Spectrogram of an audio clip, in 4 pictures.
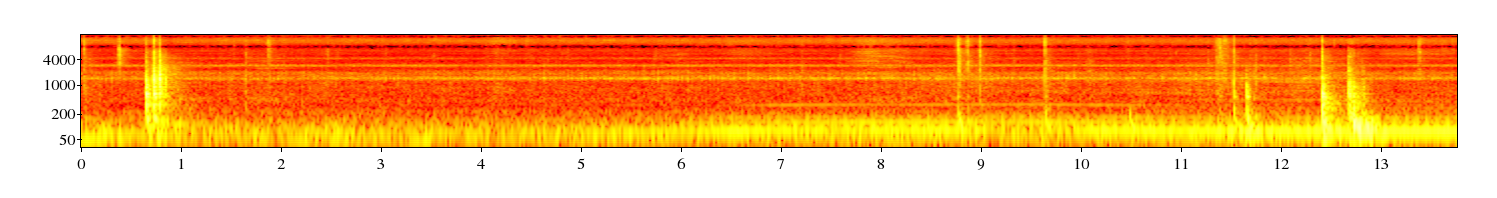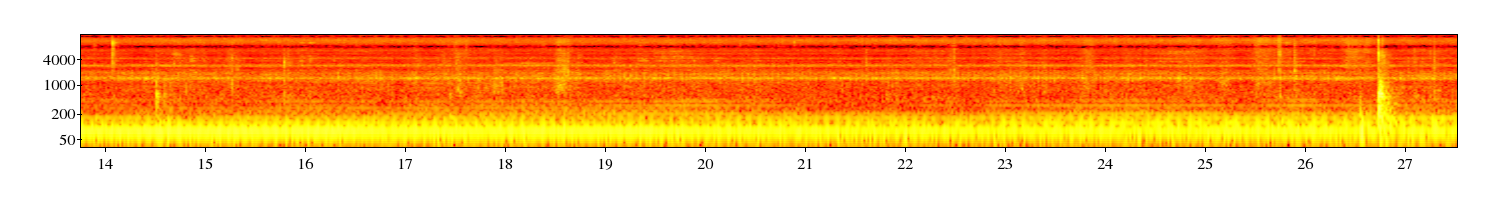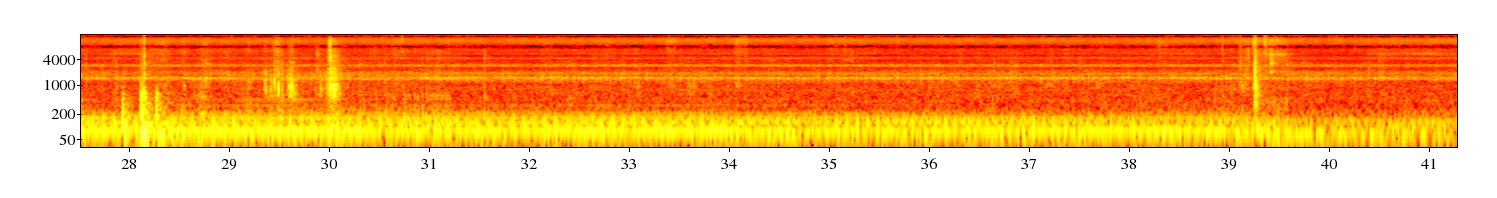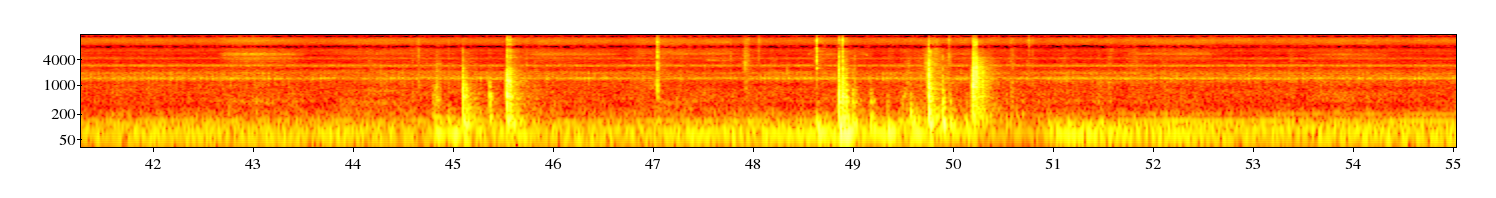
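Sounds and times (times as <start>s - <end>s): low mechanical hum with whine: 0.0s - 55.0s
sharp knocks and clicks: 44.8s - 45.8s, 48.6s - 50.6s.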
